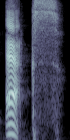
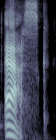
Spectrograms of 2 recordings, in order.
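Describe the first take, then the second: First: The s sound comes after the k. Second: The s sound comes before the k. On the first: "you'll hear a lot of people say X" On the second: This is the form seen as standard. "instead of ask"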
